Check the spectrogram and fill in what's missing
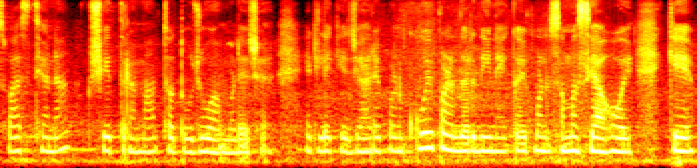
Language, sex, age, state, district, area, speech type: Gujarati, female, 18-30, Gujarat, Rajkot, urban, spontaneous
